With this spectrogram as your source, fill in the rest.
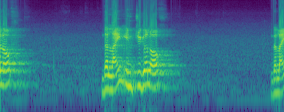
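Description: A young man speaks calmly and clearly in a small echoing room.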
